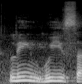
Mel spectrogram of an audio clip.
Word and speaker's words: linguiça: linguiça nem liquidificador tá o fato de luta em bater sumido de algumas palavras da língua portuguesa não alterou a pronúncia então a linguiça perdeu o acento mas continua sendo linguiça né li o liquidificador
